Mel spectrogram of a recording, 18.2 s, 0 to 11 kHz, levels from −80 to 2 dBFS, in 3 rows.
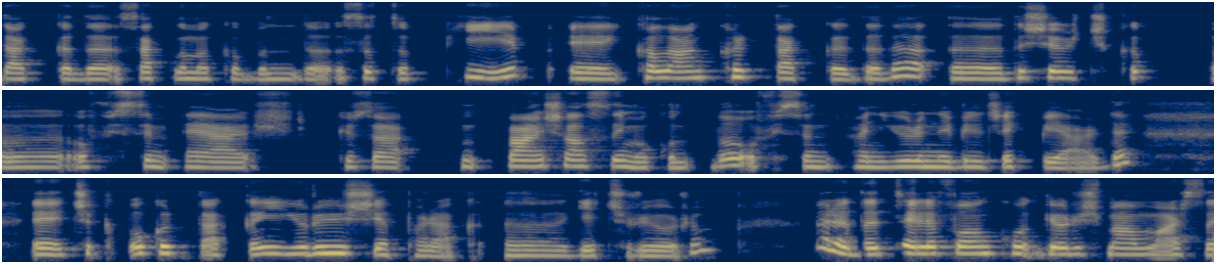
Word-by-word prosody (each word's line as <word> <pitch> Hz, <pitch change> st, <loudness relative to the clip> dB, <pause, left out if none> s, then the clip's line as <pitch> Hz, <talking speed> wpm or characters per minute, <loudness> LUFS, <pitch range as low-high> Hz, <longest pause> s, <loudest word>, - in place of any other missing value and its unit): dakikada 190 Hz, -1 st, -1 dB
saklama 205 Hz, -1 st, -3 dB
kabında 190 Hz, 0 st, -6 dB
ısıtıp 210 Hz, -4 st, -6 dB, 0.2 s
yiyip, 255 Hz, +4 st, +2 dB, 0.2 s
eee, 195 Hz, -2 st, 0 dB
kalan 230 Hz, 0 st, +2 dB
40 250 Hz, -1 st, 0 dB
dakikada 190 Hz, -2 st, -1 dB
da, 275 Hz, 0 st, +1 dB
eee, 195 Hz, -1 st, 0 dB
dışarı 225 Hz, -1 st, +3 dB
çıkıp, 225 Hz, +1 st, -7 dB, 0.3 s
eee, 185 Hz, +1 st, -3 dB
ofisim 195 Hz, +1 st, -4 dB
eğer 180 Hz, -2 st, -3 dB, 0.2 s
güzel 190 Hz, -2 st, -3 dB, 0.3 s
ımm, 205 Hz, -1 st, -7 dB
ben 210 Hz, 0 st, +5 dB
şanslıyım 210 Hz, -2 st, -1 dB
o 175 Hz, 0 st, -6 dB
konuda, 195 Hz, +6 st, -2 dB
ofisin, 195 Hz, 0 st, -3 dB
hani, 190 Hz, -1 st, -3 dB
yürünebilecek 195 Hz, 0 st, -1 dB
bir 175 Hz, -, 0 dB
yerde, 180 Hz, -, -3 dB, 0.5 s
eee, 205 Hz, -1 st, +4 dB
çıkıp 245 Hz, +4 st, -2 dB
o 235 Hz, -, +5 dB
40 245 Hz, -1 st, +4 dB
dakikayı 215 Hz, +3 st, +1 dB
yürüyüş 240 Hz, +1 st, +5 dB
yaparak, 185 Hz, -5 st, -3 dB
ııı, 175 Hz, -1 st, -3 dB
geçiriyorum. 170 Hz, -, -3 dB, 0.5 s
Arada 215 Hz, -, +6 dB
telefon 235 Hz, 0 st, +7 dB
ko 235 Hz, -1 st, +1 dB
görüşmem 215 Hz, -1 st, +1 dB
varsa 195 Hz, -1 st, -1 dB
205 Hz, 135 wpm, -23 LUFS, 190-230 Hz, 0.5 s, telefon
